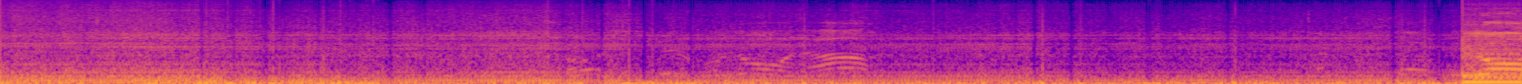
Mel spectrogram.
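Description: A motorboat engine drones steadily on a river in Colombia, a loud continuous low hum with wind rush throughout and a sharp knock near the end.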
